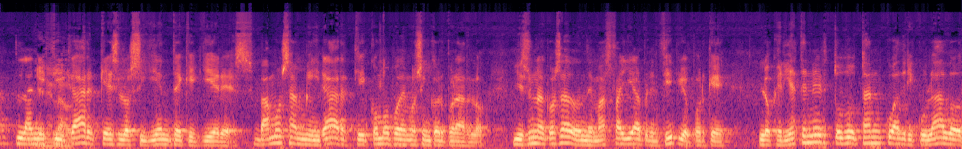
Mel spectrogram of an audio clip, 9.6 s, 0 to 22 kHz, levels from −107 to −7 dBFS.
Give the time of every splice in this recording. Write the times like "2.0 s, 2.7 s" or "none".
none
